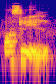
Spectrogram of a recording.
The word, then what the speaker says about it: অশ্লীল: যখন একটু আগে বললাম অশ্লীল আমরা এটাকে উচ্চারণ করছি কি অশ্লীল ছ ছ একটা ব্যাপার আছে ছ অশ্লীল অস ছ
